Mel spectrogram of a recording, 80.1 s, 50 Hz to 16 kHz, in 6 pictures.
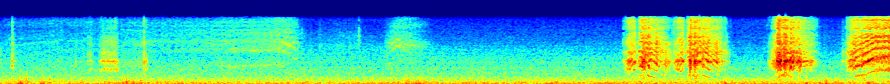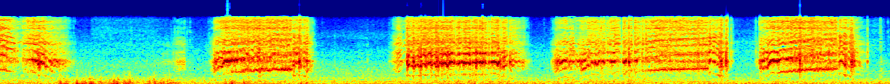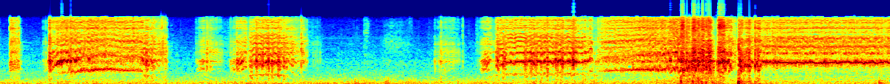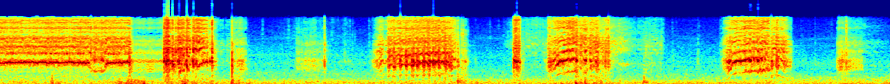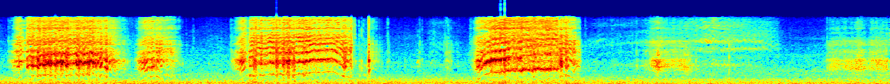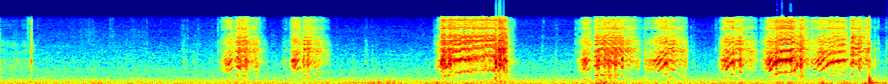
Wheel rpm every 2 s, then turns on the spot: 10, 0, 0, 0, 20, 20, 70, 10, 80, 40, 90, 130, 80, 50, 80, 60, 20, 140, 150, 190, 180, 100, 20, 60, 40, 40, 20, 70, 70, 40, 70, 20, 0, 10, 0, 20, 30, 60, 40, 60.
14-16 30-32 42-44 46-50 62-64 66-68 70-72 74-76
